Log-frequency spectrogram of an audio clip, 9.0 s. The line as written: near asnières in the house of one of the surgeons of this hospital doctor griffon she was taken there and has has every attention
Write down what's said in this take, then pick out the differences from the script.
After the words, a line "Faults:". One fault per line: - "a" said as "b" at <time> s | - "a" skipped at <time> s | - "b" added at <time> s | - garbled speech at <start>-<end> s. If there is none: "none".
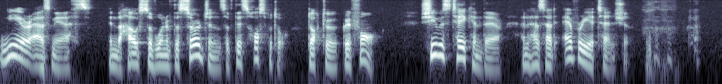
near asnières in the house of one of the surgeons of this hospital doctor griffon she was taken there and has had every attention
Faults:
- "has" said as "had" at 6.8 s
